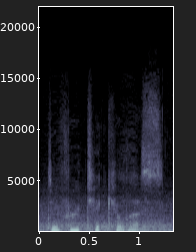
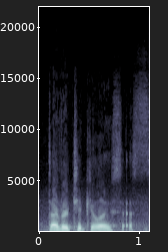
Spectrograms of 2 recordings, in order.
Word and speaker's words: diverticulosis: Diverticulous. Diverticulosis. That's what you're saying? Oh, you're explaining to me how it's pronounced?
